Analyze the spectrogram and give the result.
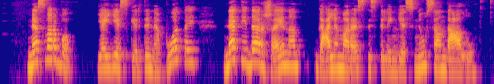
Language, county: Lithuanian, Tauragė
